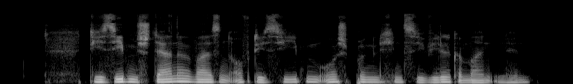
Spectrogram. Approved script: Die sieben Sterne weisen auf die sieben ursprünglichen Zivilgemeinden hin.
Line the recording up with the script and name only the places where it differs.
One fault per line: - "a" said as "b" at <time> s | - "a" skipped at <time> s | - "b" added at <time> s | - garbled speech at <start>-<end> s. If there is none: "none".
none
